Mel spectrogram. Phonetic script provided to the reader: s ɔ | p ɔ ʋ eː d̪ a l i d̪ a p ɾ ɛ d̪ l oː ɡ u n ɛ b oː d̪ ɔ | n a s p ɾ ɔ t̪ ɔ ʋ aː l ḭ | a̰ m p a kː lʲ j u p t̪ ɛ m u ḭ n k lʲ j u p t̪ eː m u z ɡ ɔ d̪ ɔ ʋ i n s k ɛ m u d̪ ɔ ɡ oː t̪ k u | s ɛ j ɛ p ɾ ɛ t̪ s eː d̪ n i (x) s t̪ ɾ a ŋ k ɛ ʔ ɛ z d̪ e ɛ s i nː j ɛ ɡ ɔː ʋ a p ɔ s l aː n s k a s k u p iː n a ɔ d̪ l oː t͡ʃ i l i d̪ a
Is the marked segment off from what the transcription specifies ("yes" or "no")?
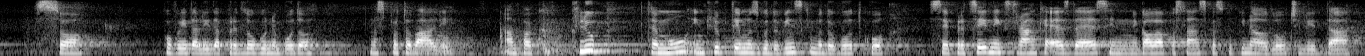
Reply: yes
